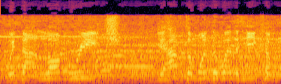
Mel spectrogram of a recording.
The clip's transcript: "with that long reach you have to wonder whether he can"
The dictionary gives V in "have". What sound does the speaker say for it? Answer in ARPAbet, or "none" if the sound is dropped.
F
